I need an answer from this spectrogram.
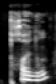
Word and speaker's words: prenons: Keep in mind that you should pronounce it prenons.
